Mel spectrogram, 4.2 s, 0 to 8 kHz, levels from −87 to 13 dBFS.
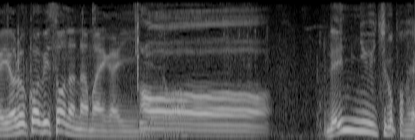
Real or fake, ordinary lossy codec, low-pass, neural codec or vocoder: real; none; 7.2 kHz; none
